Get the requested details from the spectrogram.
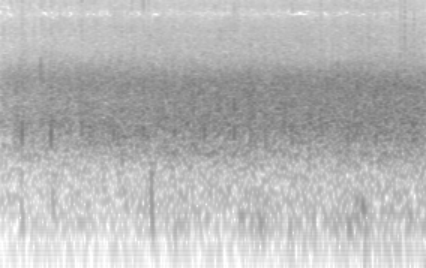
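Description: A church audience breaks into sustained applause to the Lord, a dense, steady wash of many hands clapping at once that holds evenly from start to finish with no speech over it.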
